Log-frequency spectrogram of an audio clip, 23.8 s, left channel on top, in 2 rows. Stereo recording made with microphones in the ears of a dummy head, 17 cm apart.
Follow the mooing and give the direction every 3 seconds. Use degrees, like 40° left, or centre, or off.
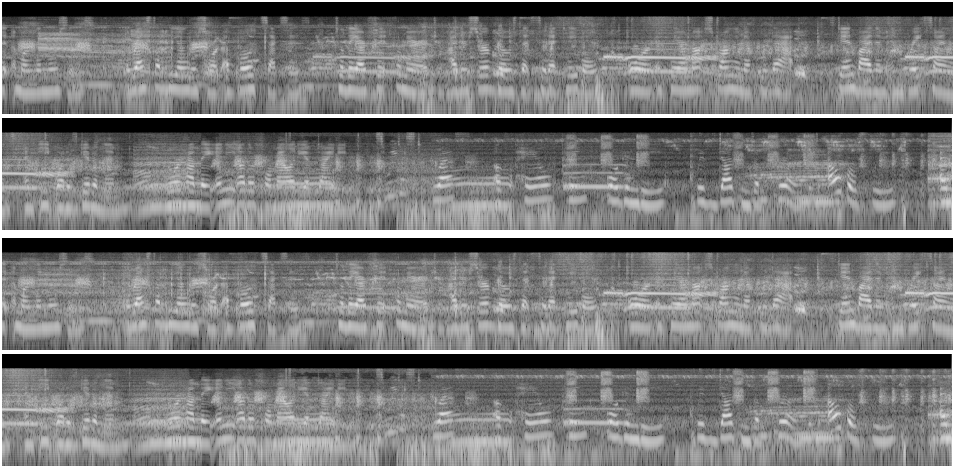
50° left, 40° left, 10° left, centre, 20° left, 30° left, 50° left, 50° left.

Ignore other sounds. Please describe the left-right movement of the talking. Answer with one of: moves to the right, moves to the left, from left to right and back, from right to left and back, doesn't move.
doesn't move.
